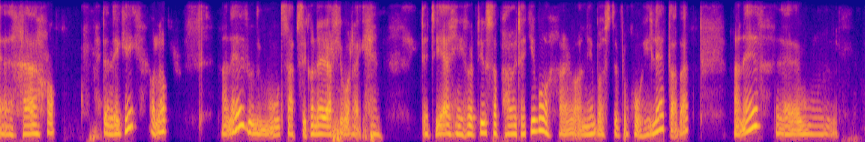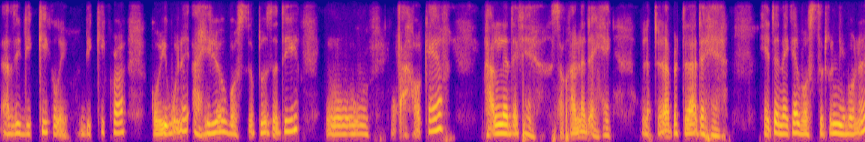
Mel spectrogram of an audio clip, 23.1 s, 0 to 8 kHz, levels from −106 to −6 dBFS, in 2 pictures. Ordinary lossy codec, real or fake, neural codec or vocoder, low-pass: Opus, 24 kbps; fake; codec, 24 kHz, 0.9 kbps, WavTokenizer, small release; 7.2 kHz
